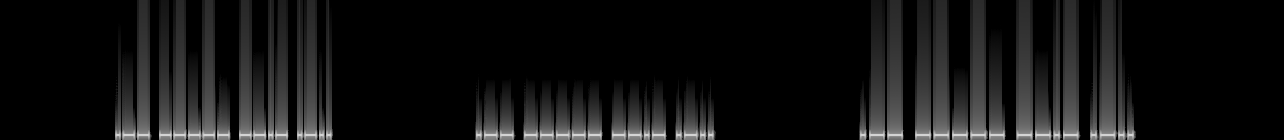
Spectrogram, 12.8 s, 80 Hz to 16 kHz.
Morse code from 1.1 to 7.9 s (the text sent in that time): W0QL W0QL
